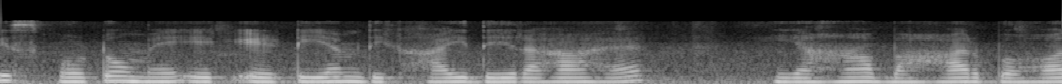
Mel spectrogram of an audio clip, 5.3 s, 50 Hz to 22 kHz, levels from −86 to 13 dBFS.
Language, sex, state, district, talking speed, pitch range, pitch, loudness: Hindi, female, Uttar Pradesh, Jalaun, 145 wpm, 180-195 Hz, 185 Hz, -14 LUFS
